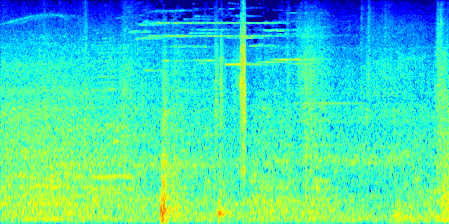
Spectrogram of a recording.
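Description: Steady outdoor background noise, with one sharp knock about a second and a half in and a couple of fainter clicks soon after.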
